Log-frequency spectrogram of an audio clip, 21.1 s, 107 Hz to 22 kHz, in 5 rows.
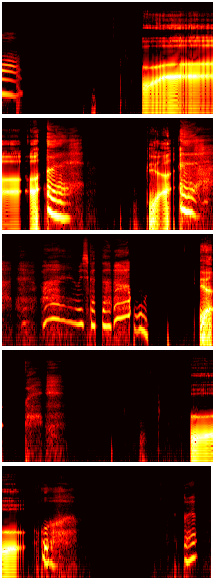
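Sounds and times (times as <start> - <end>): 
speech: 2.8 - 3.2
loud drawn-out burp after a meal: 2.8 - 5.5, 7.2 - 8.1, 12.4 - 12.7, 16.5 - 17.4
quieter breathy sounds: 2.8 - 5.8, 7.2 - 9.1, 12.4 - 13.8, 16.5 - 18.4
short voiced bursts: 4.8 - 5.7, 7.2 - 8.2, 12.4 - 12.7.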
